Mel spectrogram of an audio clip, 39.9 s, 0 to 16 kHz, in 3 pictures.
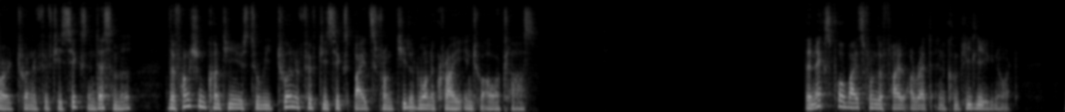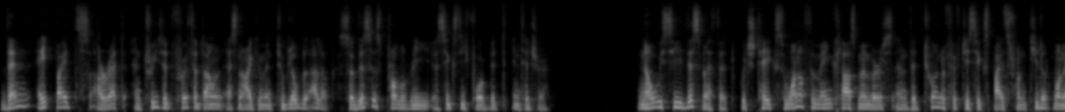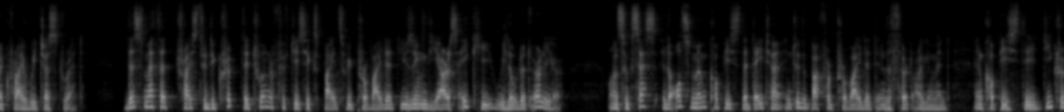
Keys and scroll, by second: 2.9-3.8 typing, 3.8 Return, 5.8 super+l, 6.1-12.5 typing, 16.0-17.3 typing, 19.2-20.9 typing, 34.2 super+l, 34.4-36.1 typing, 37.2-37.9 typing.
